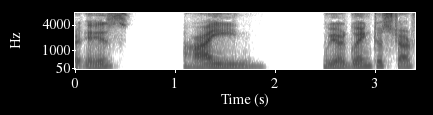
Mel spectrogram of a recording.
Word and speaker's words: ghain: The name of this letter is Ghain. Letter Ghain comes from the beginning of the throat. It has GH sound, Ra sound it has, Ghain.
